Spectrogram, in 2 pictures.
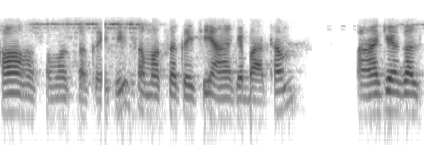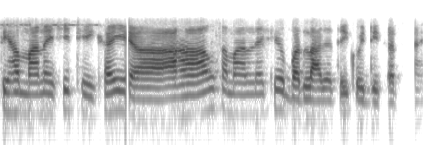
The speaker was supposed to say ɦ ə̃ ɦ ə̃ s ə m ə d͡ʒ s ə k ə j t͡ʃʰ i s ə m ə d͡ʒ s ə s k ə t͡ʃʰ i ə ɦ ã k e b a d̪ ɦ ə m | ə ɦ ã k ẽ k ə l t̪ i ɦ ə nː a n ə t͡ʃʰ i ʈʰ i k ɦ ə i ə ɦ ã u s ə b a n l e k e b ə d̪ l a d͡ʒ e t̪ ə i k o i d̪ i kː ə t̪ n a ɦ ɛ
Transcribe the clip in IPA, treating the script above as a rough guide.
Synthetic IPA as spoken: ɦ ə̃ ɦ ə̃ s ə m ə d͡ʒ s ə k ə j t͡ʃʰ i s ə m ə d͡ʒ s ə k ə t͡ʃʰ i ə ɦ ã k e b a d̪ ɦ ə m | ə ɦ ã k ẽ ɡ ə l t̪ i ɦ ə mː a n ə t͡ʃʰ i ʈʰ i k ɦ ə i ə ɦ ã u s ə m a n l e k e b ə d̪ l a d͡ʒ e t̪ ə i k o i d̪ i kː ə t̪ n a ɦ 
